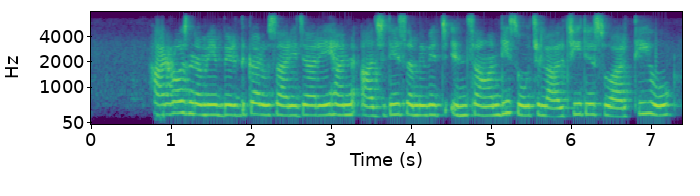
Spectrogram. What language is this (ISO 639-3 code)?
pan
